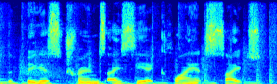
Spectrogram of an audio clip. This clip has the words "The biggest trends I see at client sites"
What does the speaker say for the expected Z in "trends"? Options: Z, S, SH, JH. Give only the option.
Z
